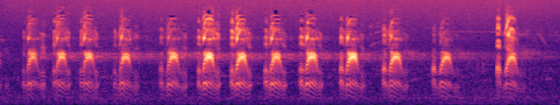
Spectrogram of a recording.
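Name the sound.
ptarmigan call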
